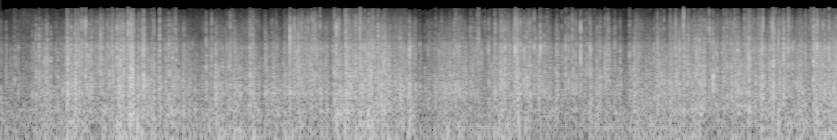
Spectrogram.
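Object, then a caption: Clear plastic bag of potato chips. Both hands press and squeeze a full, clear plastic bag of potato chips with the fingertips, crinkling the transparent plastic and crunching the chips inside. A dense, continuous crackle with bright, sharp crinkles runs throughout with little low end, swelling and easing slightly as the squeezing shifts.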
